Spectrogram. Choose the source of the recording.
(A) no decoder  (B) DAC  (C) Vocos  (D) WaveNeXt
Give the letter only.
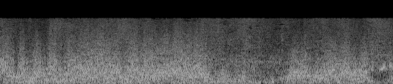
C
